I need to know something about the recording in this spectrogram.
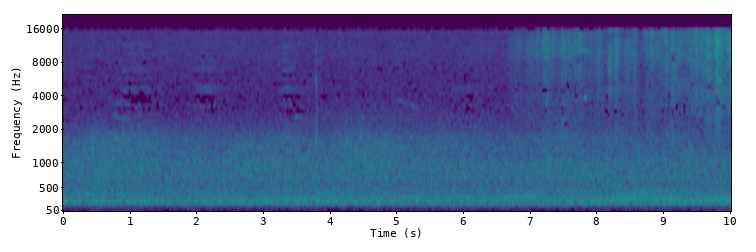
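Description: Steady outdoor background noise, with crackling rustles starting about two-thirds of the way through.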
